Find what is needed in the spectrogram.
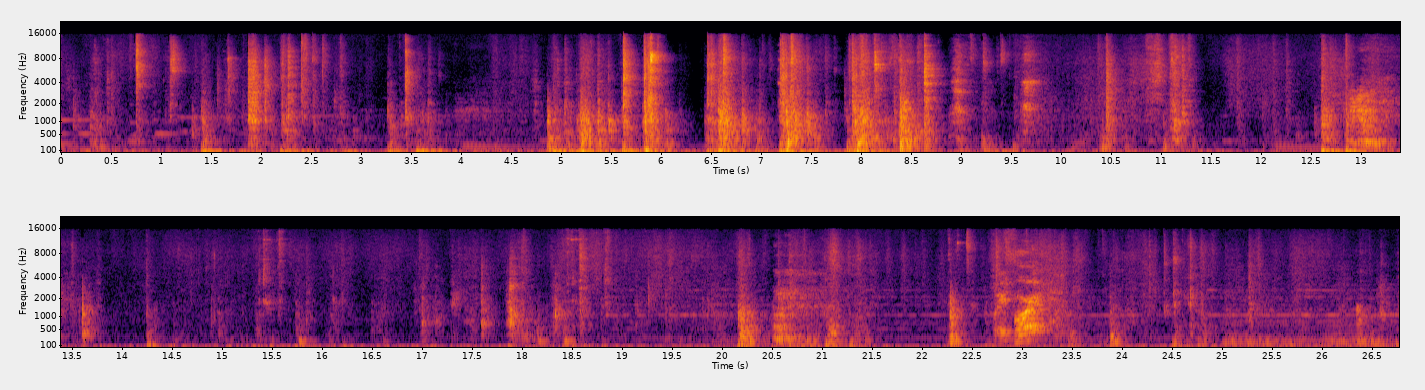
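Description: Old wooden kitchen cabinets being pried and pulled off a wall: repeated cracks, bangs and thuds of breaking and falling wood, irregular throughout.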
